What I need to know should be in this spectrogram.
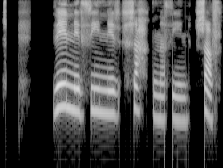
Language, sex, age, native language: Icelandic, female, 9, Icelandic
